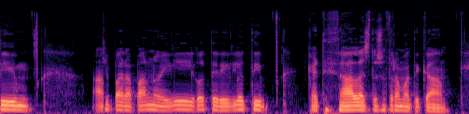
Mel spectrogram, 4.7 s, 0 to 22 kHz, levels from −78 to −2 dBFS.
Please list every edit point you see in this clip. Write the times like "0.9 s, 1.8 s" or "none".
1.0 s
